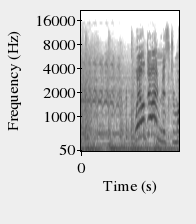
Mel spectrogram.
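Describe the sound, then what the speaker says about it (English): Horse neighing in the Red Dead Redemption game during a bronco-busting ranch mission, a loud whinny over the last second amid a game soundtrack with voices talking. "Marston, these are fine horses."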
